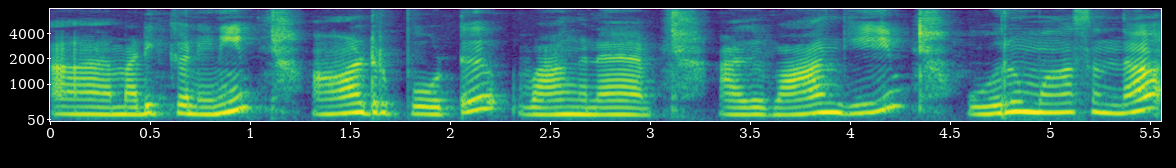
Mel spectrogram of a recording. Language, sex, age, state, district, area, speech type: Tamil, female, 18-30, Tamil Nadu, Pudukkottai, rural, spontaneous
